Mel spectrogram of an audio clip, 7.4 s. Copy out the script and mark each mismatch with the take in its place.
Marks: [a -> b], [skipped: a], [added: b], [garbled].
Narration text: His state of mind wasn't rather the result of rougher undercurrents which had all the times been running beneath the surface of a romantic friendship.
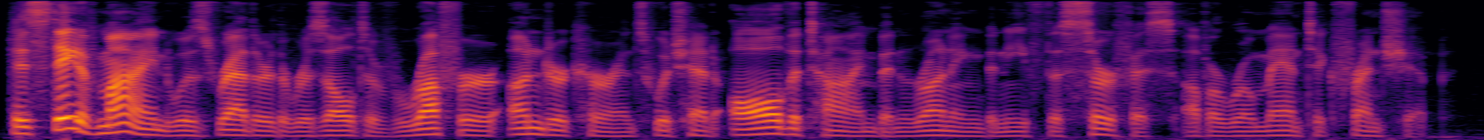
His state of mind [wasn't -> was] rather the result of rougher undercurrents which had all the [times -> time] been running beneath the surface of a romantic friendship.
